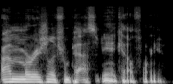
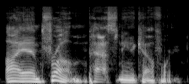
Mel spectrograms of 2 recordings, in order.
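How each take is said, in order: First: It is said in a casual, unremarkable way. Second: It is said in a confident, assertive way.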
